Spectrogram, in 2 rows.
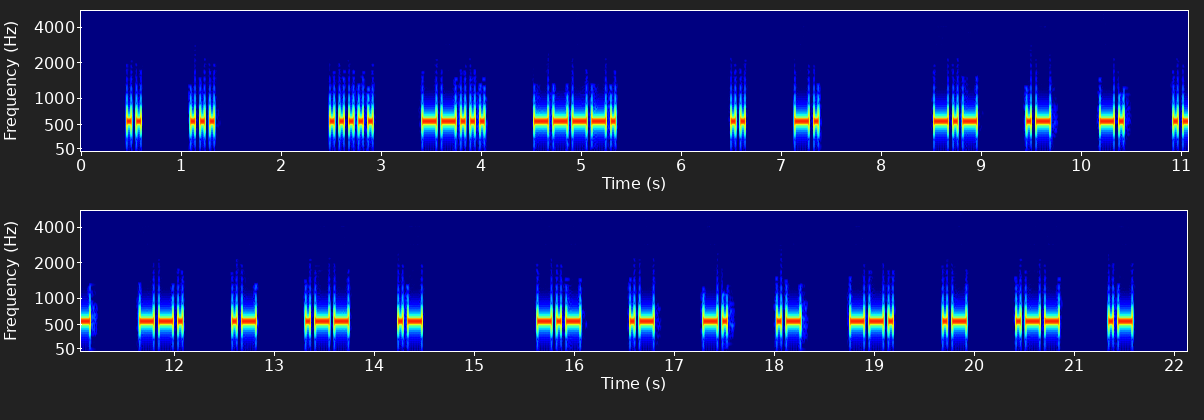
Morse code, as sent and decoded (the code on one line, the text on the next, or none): .. ... / ..... --... ----. / .. -. / -.- .- -. .- --. .- .-- .- / -.- .- -. .- --. .- .-- .-
IS 579 IN KANAGAWA KANAGAWA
